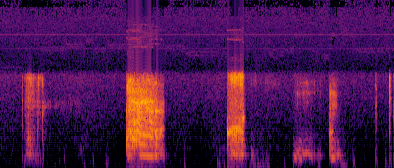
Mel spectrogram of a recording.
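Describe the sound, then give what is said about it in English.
Someone clears their throat several times in a row, a series of short, raspy bursts with one longer, harsher rasp in the middle, fairly loud with short silences between. “Well, all I got to say is sometimes you got to clear your throat.”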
